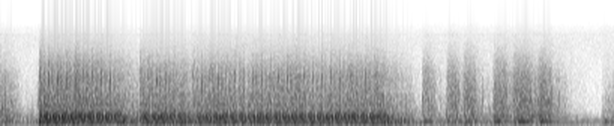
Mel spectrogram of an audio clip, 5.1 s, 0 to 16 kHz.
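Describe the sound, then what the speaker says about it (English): Artillery fire in 1951 war documentary footage of troops crossing the Ruhr under shelling aimed at floating bridges: a sudden loud blast followed by a sustained dense rumble of gunfire, then choppier bursts fading toward the end. "the troops encountered great difficulties, particularly because of hostile artillery fire upon their floating bridges"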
